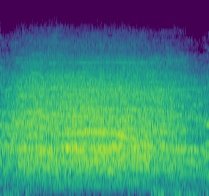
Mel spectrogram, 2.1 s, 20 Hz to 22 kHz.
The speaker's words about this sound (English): let's have everybody yell their first name one more time. Yeah, yeah, yeah. 1, 2, 3.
